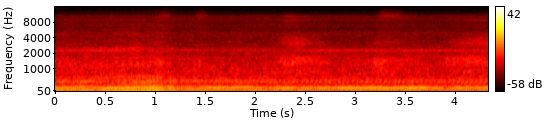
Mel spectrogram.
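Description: Engine of a 2012 Yamaha R6, an inline-four sport bike, running steadily, with a brief rise and fall in pitch about a second in.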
